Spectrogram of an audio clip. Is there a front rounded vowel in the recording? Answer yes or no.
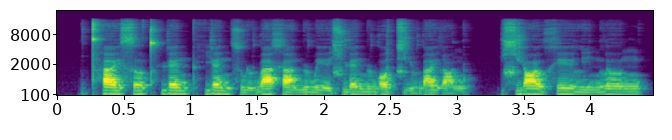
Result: no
